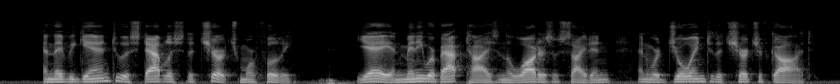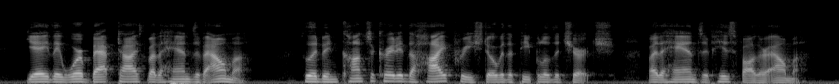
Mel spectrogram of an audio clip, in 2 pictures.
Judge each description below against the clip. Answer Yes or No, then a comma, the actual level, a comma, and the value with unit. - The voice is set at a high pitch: No, low, 115 Hz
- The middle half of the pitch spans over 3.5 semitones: No, average, 2.9 semitones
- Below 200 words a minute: No, fast, 205 wpm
